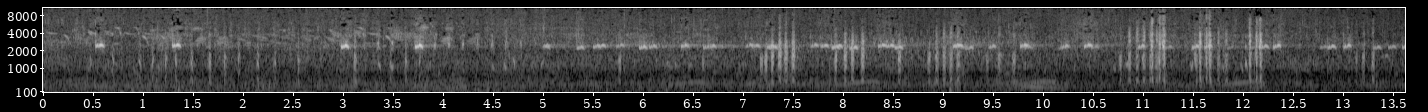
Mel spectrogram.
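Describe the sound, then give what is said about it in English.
A teal duck calling sequence, a game bird call used in hunting: a long run of short, high, whistling peeps and quacks in quick irregular bursts, steady, with no voices. “I'm going to play for you a calling sequence, and you need to identify what game bird it's from.”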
